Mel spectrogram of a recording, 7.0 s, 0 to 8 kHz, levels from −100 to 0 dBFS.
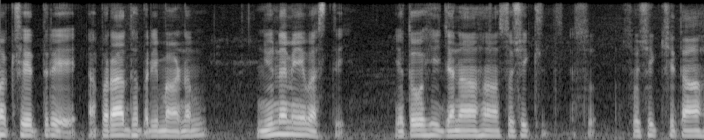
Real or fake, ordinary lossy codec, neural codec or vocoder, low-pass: fake; none; vocoder, 44.1 kHz, 80 mel bands, Vocos; 7.2 kHz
